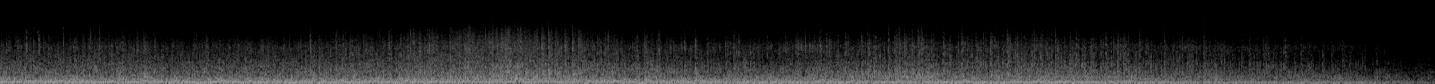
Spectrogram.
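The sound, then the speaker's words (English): A rocket launch gives off a dense, continuous rumbling roar that spans low and high tones. It holds steady for most of its length, then slowly fades away in the last few seconds. “More rocket sounds.”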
